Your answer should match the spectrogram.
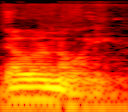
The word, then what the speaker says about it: Illinois: He was executed in 1994 in Illinois, or Illinois. I don't know which one it is. I think it's Illinois. I I think the S is silent.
